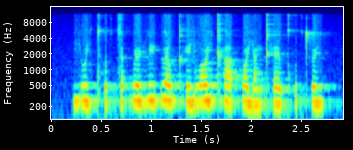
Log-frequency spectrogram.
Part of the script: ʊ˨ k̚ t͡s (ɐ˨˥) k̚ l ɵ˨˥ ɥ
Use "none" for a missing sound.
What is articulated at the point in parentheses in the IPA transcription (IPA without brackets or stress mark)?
ɐ˨˥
